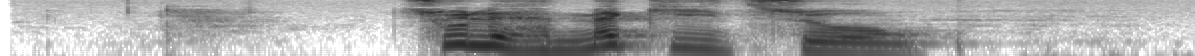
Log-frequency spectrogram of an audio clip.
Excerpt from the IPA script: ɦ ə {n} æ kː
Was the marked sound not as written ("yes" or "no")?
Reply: yes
